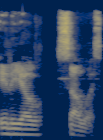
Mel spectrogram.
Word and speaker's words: iliopsoas: And together they're called iliopsoas. It's spelt with a P because psoas has a silent P in it, so iliopsoas is spelled.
